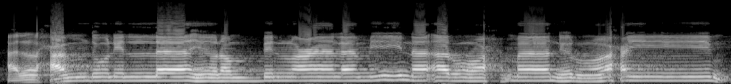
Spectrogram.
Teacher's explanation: ayat 2 ke ayat 3 itu bunyi A-nya dibuang.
